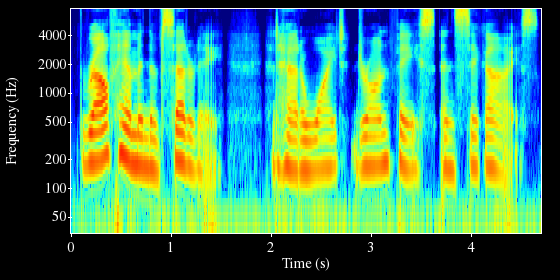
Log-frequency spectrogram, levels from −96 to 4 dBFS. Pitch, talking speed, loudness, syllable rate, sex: 175 Hz, 180 wpm, -21 LUFS, 4.6 syllables/s, female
